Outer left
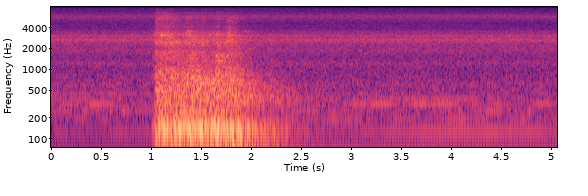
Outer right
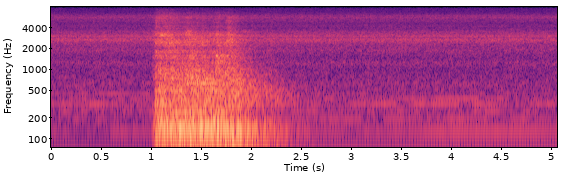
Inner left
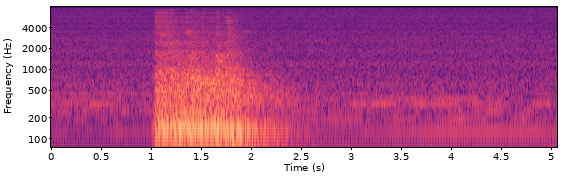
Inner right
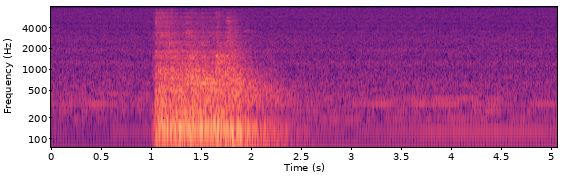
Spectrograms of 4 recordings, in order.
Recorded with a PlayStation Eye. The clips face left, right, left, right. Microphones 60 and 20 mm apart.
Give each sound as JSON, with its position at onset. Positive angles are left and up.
{"t": 1.0, "sound": "a sliding door", "side_deg": 5, "distance_m": 1.0}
